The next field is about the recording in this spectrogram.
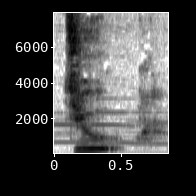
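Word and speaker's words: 中: कक्षाको दोस्रो खान्जी हामी सिक्छौँ यो खान्जी है च्यु र जिउ चाहिँ यसको उच्चारण हुन्छ है एउटा चाहिँ नाका हुन्छ एउटा उच्चारण अर्को उच्चारण हुन्छ च्यु र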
